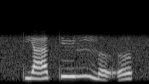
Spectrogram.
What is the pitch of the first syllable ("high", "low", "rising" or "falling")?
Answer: rising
